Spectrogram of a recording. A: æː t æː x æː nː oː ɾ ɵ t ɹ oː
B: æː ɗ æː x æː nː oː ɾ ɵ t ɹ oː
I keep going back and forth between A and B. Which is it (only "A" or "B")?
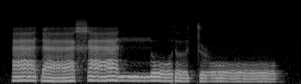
B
